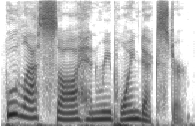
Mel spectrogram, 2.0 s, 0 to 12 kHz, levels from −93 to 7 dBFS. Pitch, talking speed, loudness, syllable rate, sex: 205 Hz, 155 wpm, -18 LUFS, 4.3 syllables/s, female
